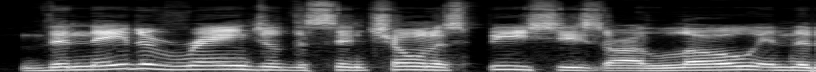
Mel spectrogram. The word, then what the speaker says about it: cinchona: I want to talk about today is called cinchona okay essentially and I'll spell that for you see I in Ch Oh in a cinchona okay okay cinchona is basically they call it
